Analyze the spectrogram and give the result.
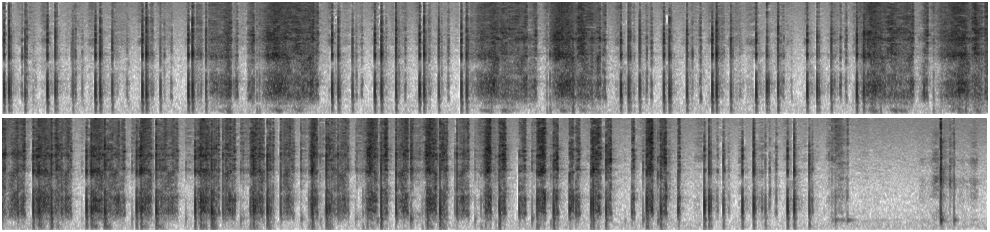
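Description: Fingers with short nails scratch and scrape the inner bottom surface of an open, empty, hollow cardboard gift box. Rapid, dry bursts of scratching and rasping crunch follow one another with almost no low end and no ring. The sound briefly quiets to a faint scrape near the end before one last burst.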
